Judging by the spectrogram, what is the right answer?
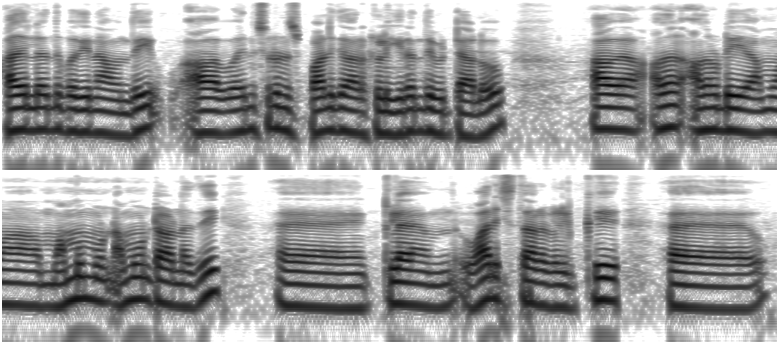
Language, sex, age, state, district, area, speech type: Tamil, male, 30-45, Tamil Nadu, Nagapattinam, rural, spontaneous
